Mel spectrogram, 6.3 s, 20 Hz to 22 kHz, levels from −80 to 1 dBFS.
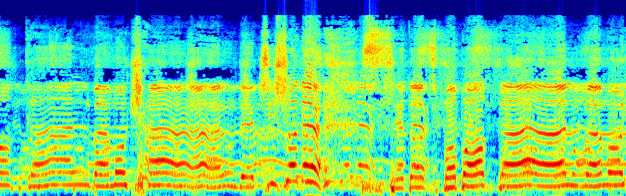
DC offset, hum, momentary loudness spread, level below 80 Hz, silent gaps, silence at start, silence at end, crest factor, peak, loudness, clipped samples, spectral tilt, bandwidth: under 0.1%; none; 7 LU; -44 dBFS; none; 0 s; 0 s; 8 dB; 0 dBFS; -8 LUFS; 0.2%; -2.5 dB/octave; 16.5 kHz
